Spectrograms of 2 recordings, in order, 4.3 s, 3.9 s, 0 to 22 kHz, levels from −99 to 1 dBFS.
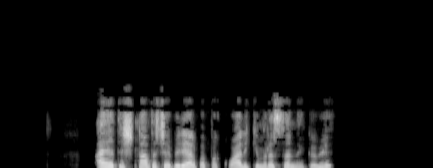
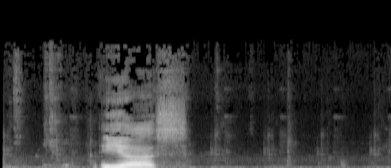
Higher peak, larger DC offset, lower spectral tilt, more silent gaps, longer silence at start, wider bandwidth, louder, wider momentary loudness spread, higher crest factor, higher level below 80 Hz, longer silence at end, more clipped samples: about the same, -2 dBFS vs -2 dBFS; neither; second, -2 dB/octave vs -5.5 dB/octave; first, 2.20-2.24 s vs none; about the same, 0.95 s vs 1 s; second, 9.6 kHz vs 15.5 kHz; second, -21 LUFS vs -14 LUFS; second, 11 LU vs 19 LU; about the same, 22 dB vs 18 dB; second, -74 dBFS vs -52 dBFS; second, 1 s vs 2.1 s; neither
